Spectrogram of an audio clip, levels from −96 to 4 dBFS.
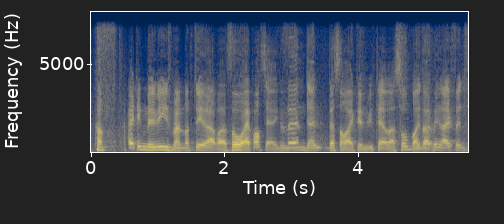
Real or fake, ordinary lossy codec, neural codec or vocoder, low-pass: fake; none; codec, 16 kHz, 0.5 kbps, X-Codec, HuBERT features, trained on general audio; 7.2 kHz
